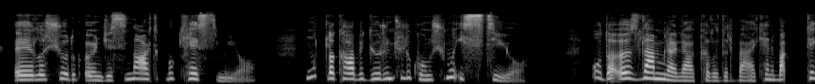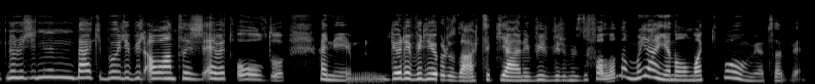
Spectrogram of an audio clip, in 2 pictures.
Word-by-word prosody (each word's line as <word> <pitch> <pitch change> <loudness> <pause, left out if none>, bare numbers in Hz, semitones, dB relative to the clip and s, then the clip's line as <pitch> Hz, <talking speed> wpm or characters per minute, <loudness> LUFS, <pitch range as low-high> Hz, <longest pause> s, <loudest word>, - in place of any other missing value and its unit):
eee, 215 0 +3
laşıyorduk 230 +2 -2
öncesinde 195 +7 -1
artık 255 -1 0
bu 265 - -7
kesmiyor. 230 - -2 0.5
Mutlaka 275 -7 +1
bir 250 - -6
görüntülü 265 +5 -3
konuşma 230 +6 -3
istiyor. 270 -6 +6 0.7
O 300 - -7
da - - +2
özlemle 270 -2 +5
alakalıdır 180 -1 -5
belki, 175 - -7
hani 225 -2 -6
bak, 220 - +1 0.2
teknolojinin 310 +2 -3
belki 310 -4 +1
böyle 290 -2 -4
bir 285 - -1
avantajı, 275 -2 +1
evet 265 -1 +1
oldu. 220 -6 -3 0.3
Hani, 210 -6 -2 0.4
görebiliyoruz 250 -7 +3
artık 180 +6 -1
yani 185 -2 +2
birbirimizi 195 -1 -8
falan 140 -5 -2
ama 280 +3 -3
yan 365 -3 +2
yana 215 -8 +1
olmak 200 +1 -2
gibi 280 +3 -14
olmuyor 200 - -4
tabii. 165 -1 -12
250 Hz, 140 wpm, -24 LUFS, 200-275 Hz, 0.7 s, istiyor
